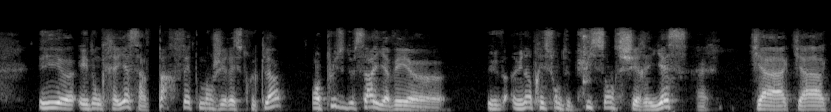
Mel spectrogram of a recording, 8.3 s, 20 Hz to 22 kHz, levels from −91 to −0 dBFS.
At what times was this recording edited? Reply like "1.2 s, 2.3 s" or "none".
1.5 s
